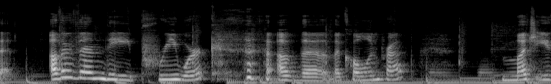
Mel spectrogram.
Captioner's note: chuckling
